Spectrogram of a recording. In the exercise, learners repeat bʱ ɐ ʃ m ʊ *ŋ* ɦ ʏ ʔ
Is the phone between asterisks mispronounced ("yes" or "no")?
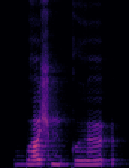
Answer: yes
